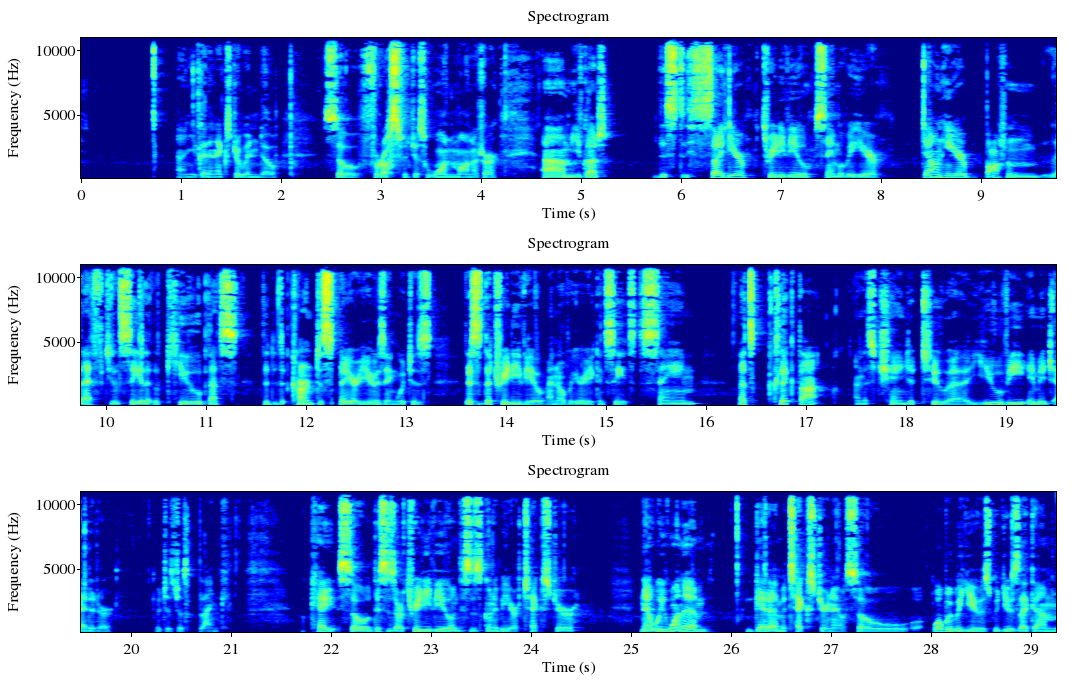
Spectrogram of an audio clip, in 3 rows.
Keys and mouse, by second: 0.0 click, 0.2 click, 6.9-8.3 middle drag, 17.1-19.0 drag.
